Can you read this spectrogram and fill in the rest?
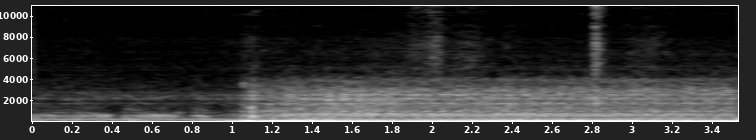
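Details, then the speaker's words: Salvage 2006 Bentley Flying Spur, long stationary, cold day: weak cranking, then it catches and settles into a steady, even low idle with no knocks or misses; normal start and idle. "There she goes. And she is purring right along."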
